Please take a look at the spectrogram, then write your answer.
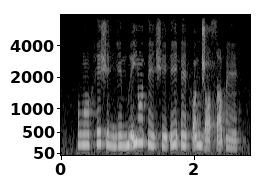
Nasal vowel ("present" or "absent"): present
